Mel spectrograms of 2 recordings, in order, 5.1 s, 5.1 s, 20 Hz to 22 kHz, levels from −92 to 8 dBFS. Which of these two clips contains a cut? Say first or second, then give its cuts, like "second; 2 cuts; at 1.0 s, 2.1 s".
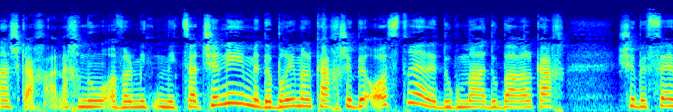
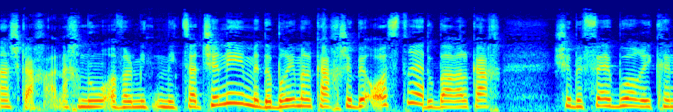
second; 1 cut; at 3.2 s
